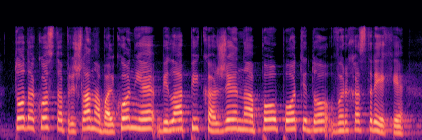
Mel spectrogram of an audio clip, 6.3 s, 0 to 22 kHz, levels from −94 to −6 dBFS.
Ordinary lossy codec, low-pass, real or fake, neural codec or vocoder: none; 10.8 kHz; real; none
